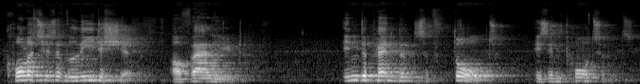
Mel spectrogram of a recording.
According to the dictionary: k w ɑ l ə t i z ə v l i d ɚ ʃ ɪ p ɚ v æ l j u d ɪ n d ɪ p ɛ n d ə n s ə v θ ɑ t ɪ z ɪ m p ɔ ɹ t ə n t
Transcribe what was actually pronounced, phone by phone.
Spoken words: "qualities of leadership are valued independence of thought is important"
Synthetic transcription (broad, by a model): k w ɑ l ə t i z ə v l i d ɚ ʃ ɪ p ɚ v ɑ l j u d ɪ n d ɪ p ɛ n d ə n s ə v θ ɑ t ɪ z ɪ m p ɔ t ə n t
